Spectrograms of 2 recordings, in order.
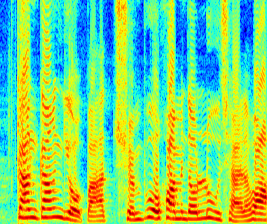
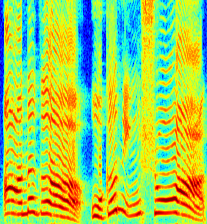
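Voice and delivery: higher, louder imitation of a Mainland Chinese accent; 9 semitones higher, 4 dB louder than usual. Scam caller talking to a Taiwanese buyer, Mainland Chinese accent. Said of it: "中国腔".

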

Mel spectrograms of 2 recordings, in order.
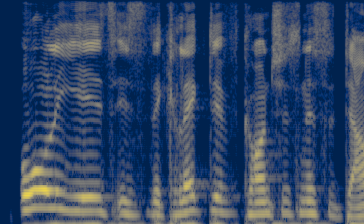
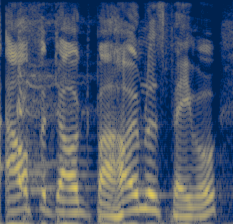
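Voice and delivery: ordinary talk

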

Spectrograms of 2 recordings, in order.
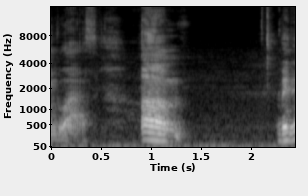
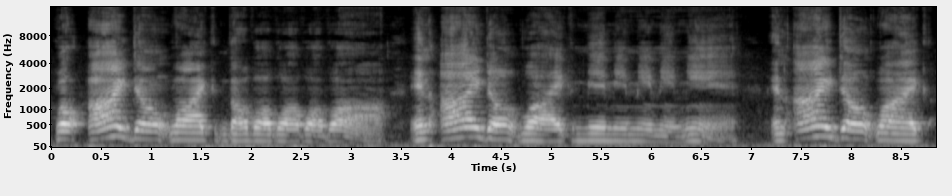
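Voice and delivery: slow, louder sing-song mockery of picky eaters; mocking whiny complaints; 6 dB louder, slower than usual. Mocking the relatives' pizza complaints, slow and whiny. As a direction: drag out each blah and me to mock them. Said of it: "it turned into".

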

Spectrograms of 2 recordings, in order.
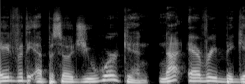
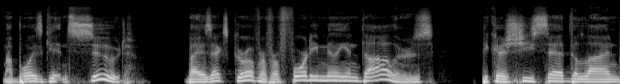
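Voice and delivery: usual speaking voice

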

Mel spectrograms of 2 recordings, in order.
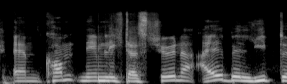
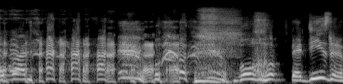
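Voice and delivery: laughing; 5 semitones higher than usual. Real, not acted. Laughs at own story.

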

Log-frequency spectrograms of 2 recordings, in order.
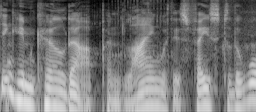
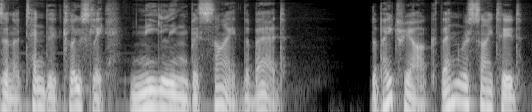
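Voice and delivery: plain reading voice

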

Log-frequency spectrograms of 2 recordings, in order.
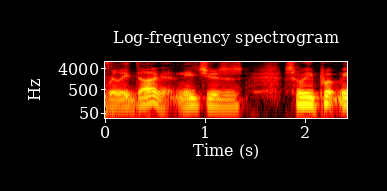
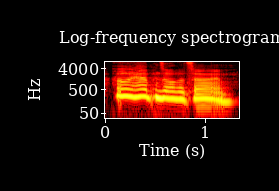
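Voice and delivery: lightly imitating Michael; 9 semitones higher than usual. Michael answering, voiced high.

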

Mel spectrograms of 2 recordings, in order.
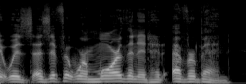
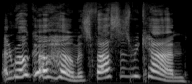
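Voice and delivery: high, flustered coaxing; flustered appeal; 12 semitones higher, 3 dB louder than usual. A narrator's reading. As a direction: coax the child home nervously. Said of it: "she appealed, blundering".

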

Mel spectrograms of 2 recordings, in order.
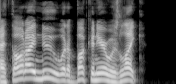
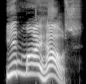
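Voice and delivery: high, loud exclamation; outraged cry; 11 semitones higher, 6 dB louder, slower than usual. A narrator's reading. Silver hearing a buccaneer was there, outraged cry. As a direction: burst out in indignation. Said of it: "cried Silver".

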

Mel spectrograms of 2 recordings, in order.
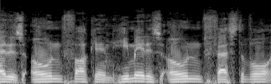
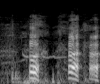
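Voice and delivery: very high squealing laugh; 4 dB quieter than usual. Real, not acted. Laughing at the silly name.

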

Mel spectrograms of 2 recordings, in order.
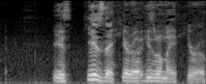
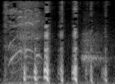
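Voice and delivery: high burst of laughter; big laugh. Real, not acted. Laughs at own punchline.

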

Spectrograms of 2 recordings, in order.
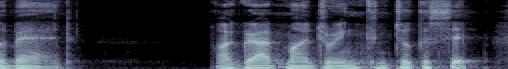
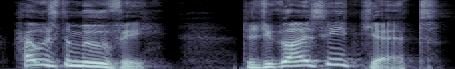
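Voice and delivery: higher-pitched mother's voice; motherly; 11 semitones higher than usual. A narrator's reading. Mom asks the boys about movie and food, motherly. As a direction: ask the boys in a lifted, motherly lilt.

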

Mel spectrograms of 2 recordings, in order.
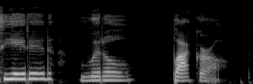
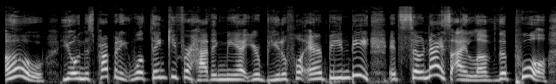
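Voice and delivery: mock-sweet, louder and higher; sarcastic; 5 semitones higher, 5 dB louder than usual. Retelling the man in the woods, sarcastic and bright. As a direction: fake delight to call out his lie. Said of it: "I'm like".

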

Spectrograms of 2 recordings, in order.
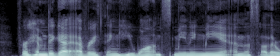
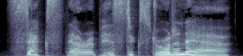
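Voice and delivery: raspy whisper; 2 semitones higher, slower than usual. Pretend. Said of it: "weird raspy whispery voice".

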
